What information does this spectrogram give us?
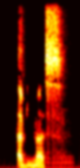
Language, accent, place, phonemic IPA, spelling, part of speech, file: French, France, Lyon, /a.bi.mas/, abîmasses, verb, LL-Q150 (fra)-abîmasses.wav
- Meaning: second-person singular imperfect subjunctive of abîmer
